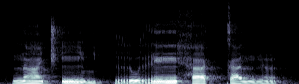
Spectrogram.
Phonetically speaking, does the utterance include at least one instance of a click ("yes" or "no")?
no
